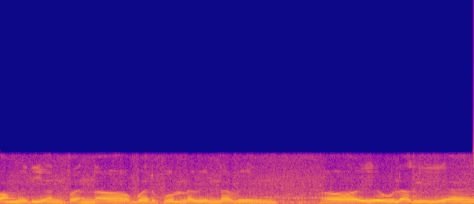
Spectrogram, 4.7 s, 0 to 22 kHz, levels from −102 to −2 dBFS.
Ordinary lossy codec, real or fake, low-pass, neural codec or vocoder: none; real; 5.4 kHz; none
